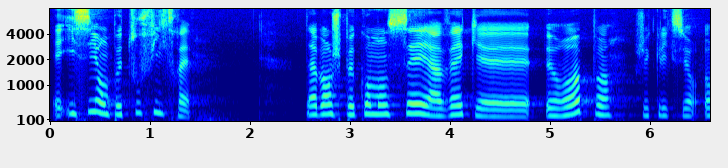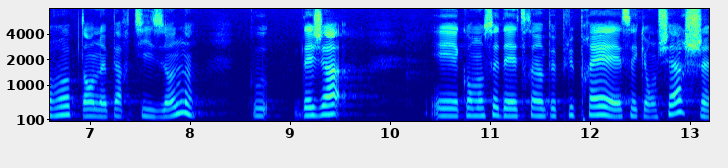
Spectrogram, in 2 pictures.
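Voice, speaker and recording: In a hall with long reverb, a woman presents a live software demo. Her voice is clear and smooth, with a Turkish accent from her native language. She speaks hesitantly, often searching for the next word as she improvises. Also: mid-range voice, unhurried. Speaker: workshop presenter.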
